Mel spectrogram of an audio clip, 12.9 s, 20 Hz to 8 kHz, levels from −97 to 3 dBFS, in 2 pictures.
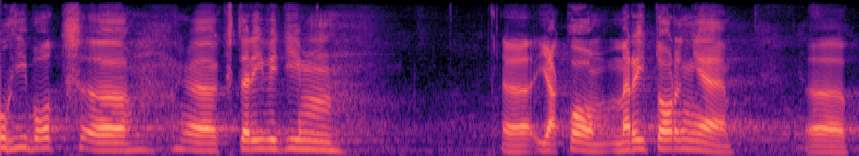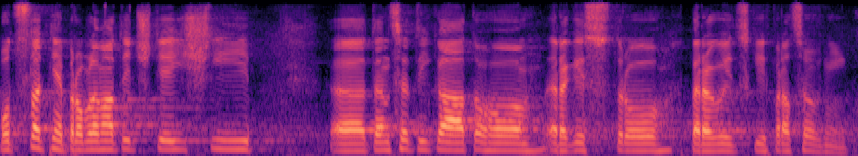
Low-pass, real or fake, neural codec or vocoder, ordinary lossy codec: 7.2 kHz; real; none; Opus, 64 kbps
